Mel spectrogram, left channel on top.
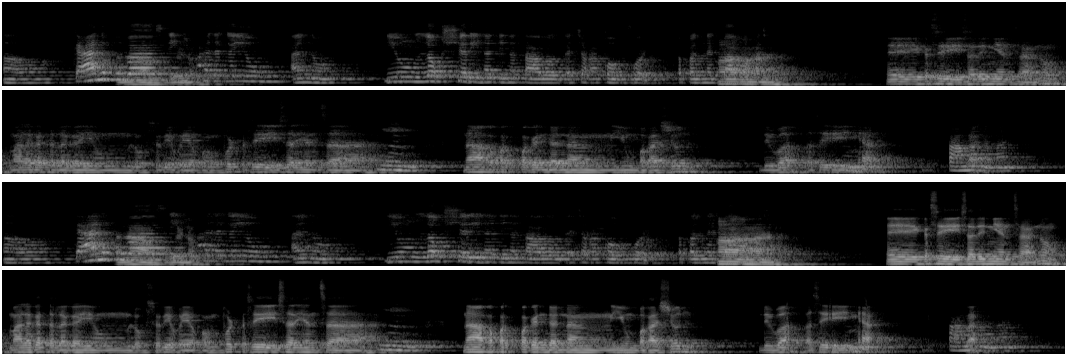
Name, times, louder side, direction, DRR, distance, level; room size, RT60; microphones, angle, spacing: voice 1, 0.0-3.3 3.8-6.5 6.9-7.6 14.4-14.8 19.0-19.3 20.1-20.7, left 1 dB, 50° left, 2 dB, 0.6 m, -37 dB
voice 2, 1.1-1.9 7.2-7.8 8.8-14.4 15.3-17.6 18.2-19.4 20.3-20.4, right 3 dB, 55° right, 7 dB, 0.4 m, -33 dB
6.0 x 2.9 x 2.7 m, 1.3 s
head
